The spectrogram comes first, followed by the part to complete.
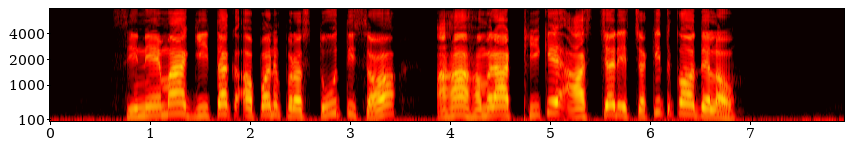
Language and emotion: Maithili, surprised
